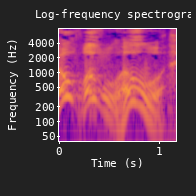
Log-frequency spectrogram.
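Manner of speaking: high, drawn-out imitation of an alarmed man; slow, high-pitched mock protest. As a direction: draw out the whoas, high, imitating his alarm. Old man alarmed at the jar.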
